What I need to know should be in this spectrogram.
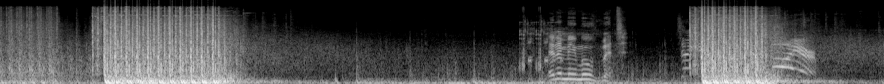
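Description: A machine gun fires in loud rapid bursts.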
